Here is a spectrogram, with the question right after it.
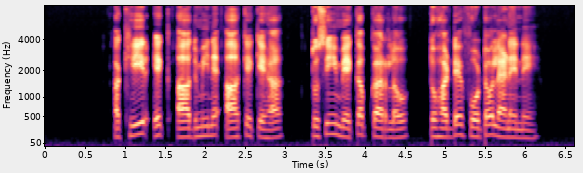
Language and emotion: Punjabi, neutral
